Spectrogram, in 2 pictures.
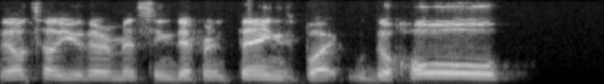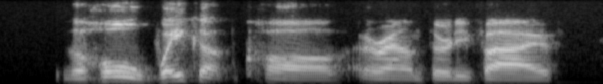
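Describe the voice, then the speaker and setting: An unremarkable speaking voice at a fairly quick pace with fairly even intonation. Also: man. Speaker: strength coach, author and guest speaker on masculinity. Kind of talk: interview answer.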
